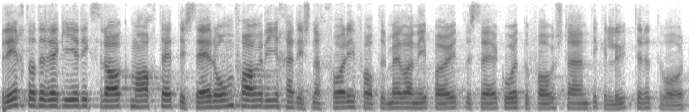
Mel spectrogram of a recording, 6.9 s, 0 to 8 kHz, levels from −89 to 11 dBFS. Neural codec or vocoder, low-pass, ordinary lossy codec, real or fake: none; 7.2 kHz; Opus, 32 kbps; real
